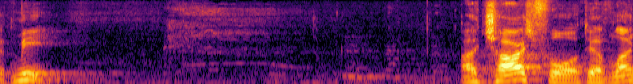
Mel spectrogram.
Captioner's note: audience member laughs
